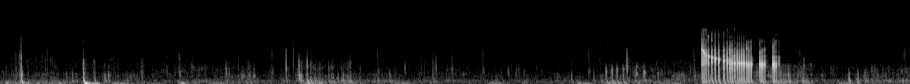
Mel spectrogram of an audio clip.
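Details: A mother's huge belly with stomach growling (borborygmi): scattered soft gurgles and pops, then a loud rising-falling gurgling growl.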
